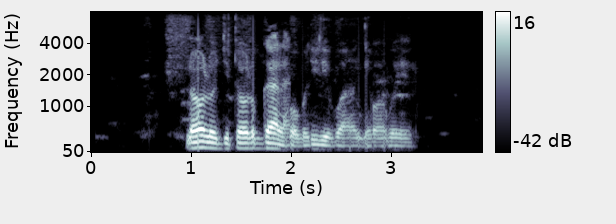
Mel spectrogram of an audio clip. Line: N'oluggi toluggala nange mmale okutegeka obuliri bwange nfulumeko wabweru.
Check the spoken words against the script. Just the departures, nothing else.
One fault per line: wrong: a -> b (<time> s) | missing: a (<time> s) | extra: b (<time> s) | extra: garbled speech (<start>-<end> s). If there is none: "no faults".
missing: nange mmale okutegeka (2.0 s)
missing: nfulumeko (2.8 s)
